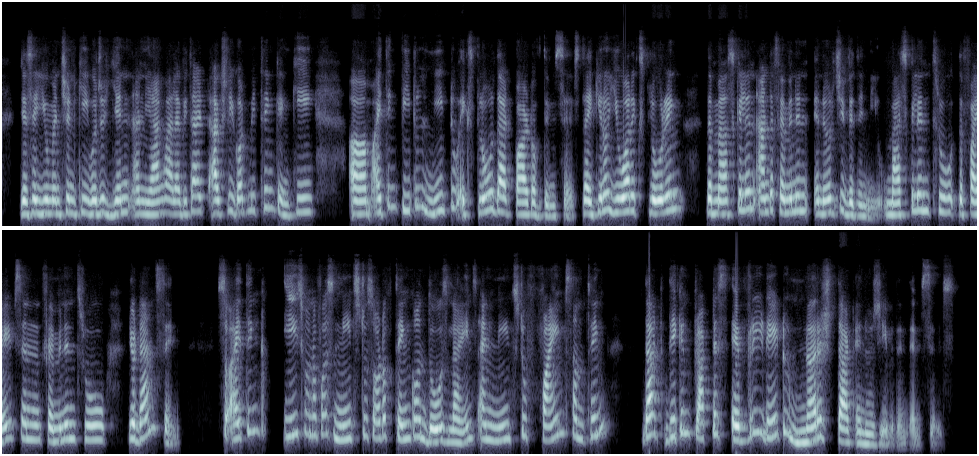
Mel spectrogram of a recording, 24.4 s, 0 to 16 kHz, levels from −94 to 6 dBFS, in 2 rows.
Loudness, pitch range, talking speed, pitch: -18 LUFS, 215-270 Hz, 190 wpm, 235 Hz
